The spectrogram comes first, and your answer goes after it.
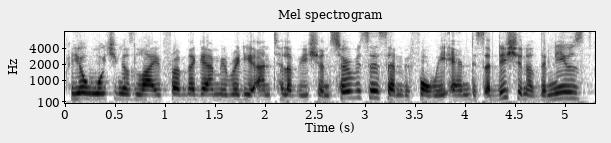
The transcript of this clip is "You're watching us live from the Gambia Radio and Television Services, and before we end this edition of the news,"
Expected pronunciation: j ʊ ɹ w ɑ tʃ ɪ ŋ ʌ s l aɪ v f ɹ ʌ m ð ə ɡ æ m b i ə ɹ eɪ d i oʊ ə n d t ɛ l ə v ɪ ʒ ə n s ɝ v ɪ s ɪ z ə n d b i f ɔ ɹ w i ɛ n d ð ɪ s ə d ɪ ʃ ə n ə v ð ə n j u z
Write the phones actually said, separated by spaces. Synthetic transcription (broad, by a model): j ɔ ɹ w ɑ tʃ ɪ ŋ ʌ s l aɪ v f ɹ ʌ m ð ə ɡ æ m i ɹ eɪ d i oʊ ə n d t ɛ l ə v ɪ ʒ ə n s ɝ v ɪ s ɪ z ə n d b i f ɔ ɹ w i ɛ n d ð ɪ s ə d ɪ ʃ ə n ə v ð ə n j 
